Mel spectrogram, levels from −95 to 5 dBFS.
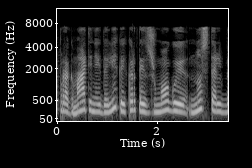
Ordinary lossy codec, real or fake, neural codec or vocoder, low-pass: AAC, 32 kbps; real; none; 7.2 kHz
